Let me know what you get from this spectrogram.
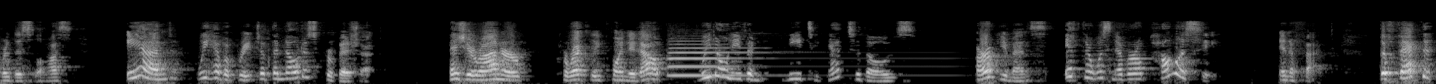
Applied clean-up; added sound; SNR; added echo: classical method spectral subtraction.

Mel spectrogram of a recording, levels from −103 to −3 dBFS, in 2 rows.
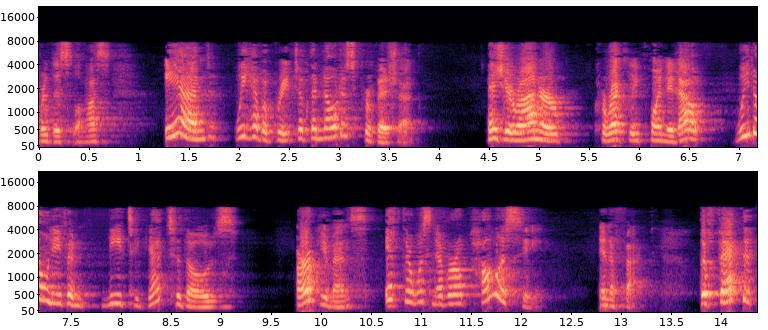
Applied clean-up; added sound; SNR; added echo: neural mask model Resemble Enhance denoiser.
